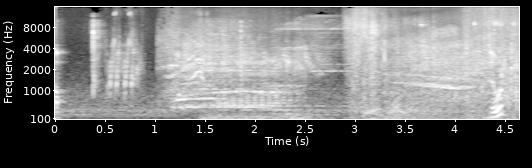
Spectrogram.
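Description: A burst of energy whooshes and crackles.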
